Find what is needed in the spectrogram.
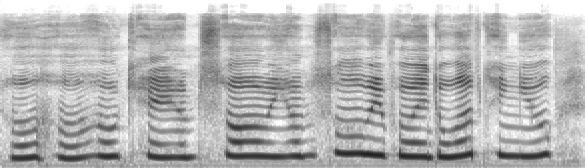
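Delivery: weak, high, small, defeated-sounding voice. Mocking a streamer who backed down on his own show, mocking Destiny's weak voice. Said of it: "he's weak".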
